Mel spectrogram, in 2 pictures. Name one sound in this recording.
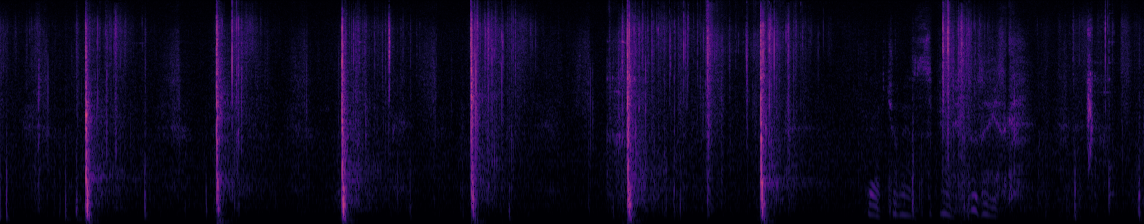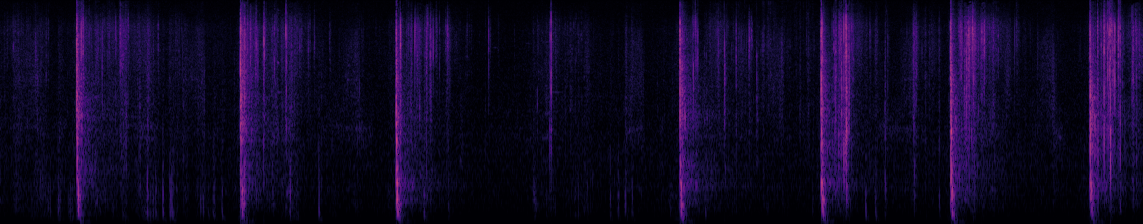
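An axe chops into a tree trunk with sharp, regular thuds.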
